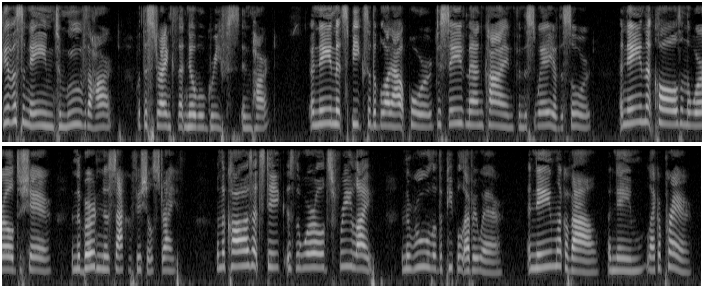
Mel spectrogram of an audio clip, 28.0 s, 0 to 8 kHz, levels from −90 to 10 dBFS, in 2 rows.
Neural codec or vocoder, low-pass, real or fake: none; 7.2 kHz; real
